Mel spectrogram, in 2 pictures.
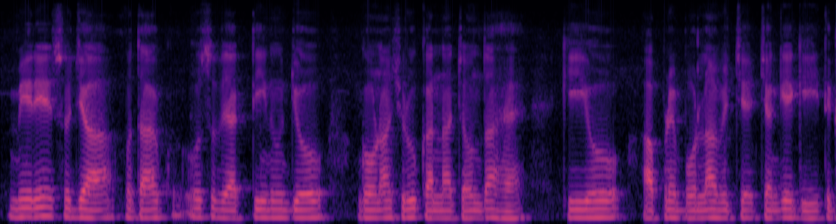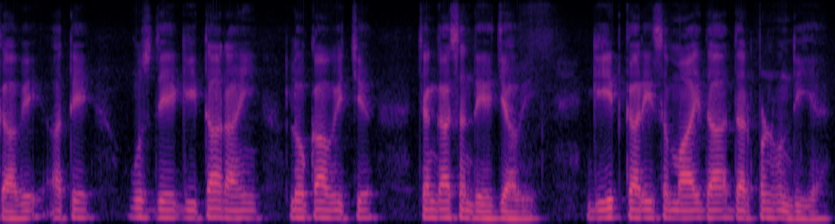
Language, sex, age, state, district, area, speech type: Punjabi, male, 45-60, Punjab, Amritsar, urban, spontaneous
